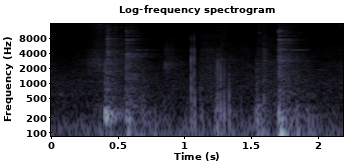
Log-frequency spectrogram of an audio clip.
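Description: A handful of short, sharp clicks and knocks of hard plastic and metal survey gear being handled, as a data radio is fitted to its bracket on a surveying pole.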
